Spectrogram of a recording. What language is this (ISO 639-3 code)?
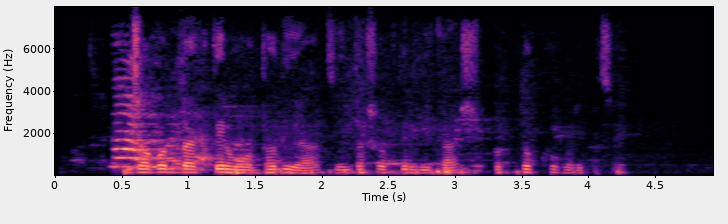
ben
